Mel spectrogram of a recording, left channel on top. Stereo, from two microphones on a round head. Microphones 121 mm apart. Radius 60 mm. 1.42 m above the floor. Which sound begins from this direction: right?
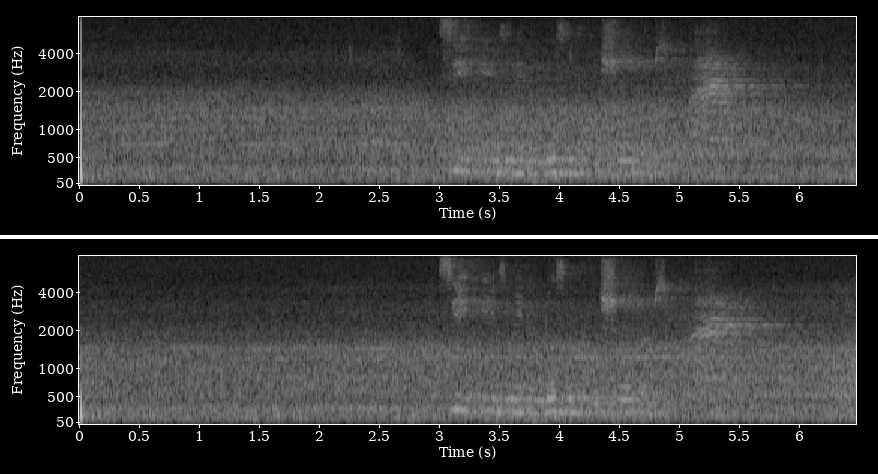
A woman speaking, at 3.0 s.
